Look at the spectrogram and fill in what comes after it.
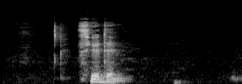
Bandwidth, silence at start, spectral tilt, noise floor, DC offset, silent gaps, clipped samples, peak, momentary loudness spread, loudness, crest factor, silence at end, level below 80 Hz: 9.6 kHz; 0.55 s; -3.5 dB/octave; -59 dBFS; under 0.1%; none; under 0.1%; 0 dBFS; 15 LU; -16 LUFS; 20 dB; 0.65 s; -54 dBFS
